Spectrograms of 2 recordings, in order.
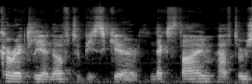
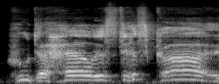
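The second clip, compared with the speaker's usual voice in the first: high-pitched yelled shout; 8 semitones higher, 4 dB louder than usual. A player describes a character reacting during a shootout, shouting. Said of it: "Hector is shouting like".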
